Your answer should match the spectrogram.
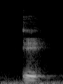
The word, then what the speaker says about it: es: For tu, il, elle, and on, the pronunciation of the verb is the same. It may be written differently, but it's pronounced the same. Like, et, simply, et. Tu es.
